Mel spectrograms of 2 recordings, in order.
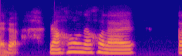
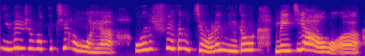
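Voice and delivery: retold weepy complaint, pitched much higher, slowing at the end; wronged whiny plea; 8 semitones higher, 3 dB louder than usual. A student reproaching her friend for not waking her, whining tearfully. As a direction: whine it like a wronged kid about to bawl. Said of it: "我就当着沈思雨的面儿哇哇大哭".

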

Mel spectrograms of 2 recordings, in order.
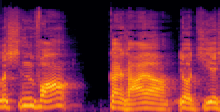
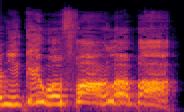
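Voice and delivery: pleading wail; 9 semitones higher, slower than usual. Acted. Beaten prisoner begs the magistrate.

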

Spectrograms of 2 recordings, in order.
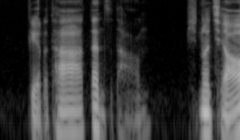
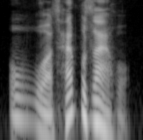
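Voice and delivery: put-on higher, louder stubborn child; defiant puppet boy; 7 semitones higher, 8 dB louder than usual. A narrator's reading. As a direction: snap back defiantly. Pinocchio defiant.

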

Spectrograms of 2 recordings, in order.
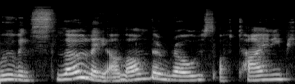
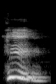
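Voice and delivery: louder, higher scornful snort; 4 semitones higher, 7 dB louder than usual. A narrator's reading. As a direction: snort in disdain at the girl. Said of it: "she snorted".

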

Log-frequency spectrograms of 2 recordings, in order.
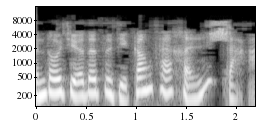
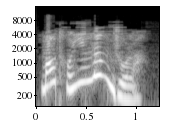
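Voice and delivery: plain reading voice

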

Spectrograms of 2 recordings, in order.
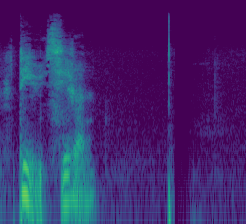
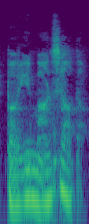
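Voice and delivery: plain reading voice

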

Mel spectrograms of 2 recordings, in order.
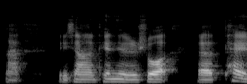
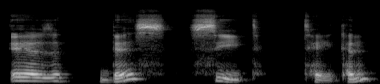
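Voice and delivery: slowed-down drill; 5 semitones higher, much slower than usual. Shown as a demonstration. Teacher drills the phrase slowly for learners, very slow. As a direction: break it down word by word, slowly. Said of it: "我们应该这么说".

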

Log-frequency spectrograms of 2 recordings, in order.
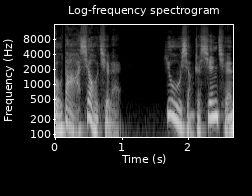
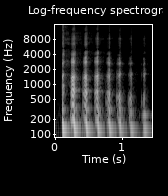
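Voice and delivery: narrator's chuckle; 3 semitones higher than usual. A narrator's reading. 大家都笑起来.

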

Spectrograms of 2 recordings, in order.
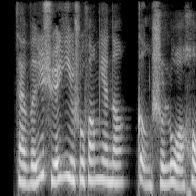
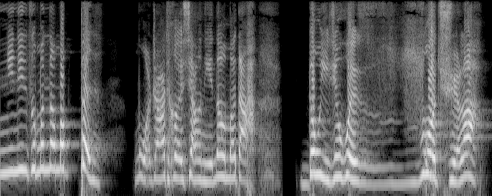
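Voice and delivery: furious scolding. Retold or imitated. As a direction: yell the comparison, exasperated. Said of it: "一边打骂贝多芬". (父亲拔高嗓门怒骂孩子)

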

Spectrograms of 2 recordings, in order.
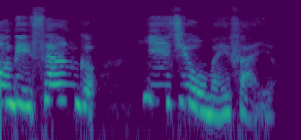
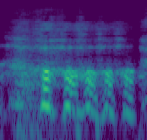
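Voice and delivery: big acted ha-ha-ha; demon's laugh; 2 semitones lower, 4 dB louder than usual. A narrator's reading. Demon king amused by the hoarse challenger, laughing. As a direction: laugh out mockingly at the rival. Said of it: "赛太岁乐了".

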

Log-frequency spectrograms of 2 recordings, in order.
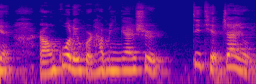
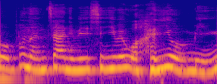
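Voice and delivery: laughing; 7 dB louder than usual. Real, not acted. Retelling absurd refusal, laughing.

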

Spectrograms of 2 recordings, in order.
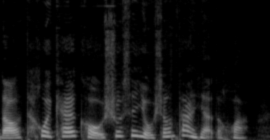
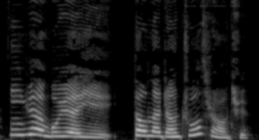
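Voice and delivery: louder, higher pressing invitation; insistent repeat; 5 semitones higher, 6 dB louder than usual. A narrator's reading. Hostess repeating her invitation to Pierre, insistent. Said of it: "把话重新说了一遍".

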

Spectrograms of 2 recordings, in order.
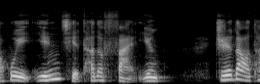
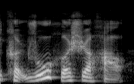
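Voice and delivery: ordinary delivery

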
